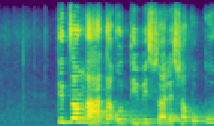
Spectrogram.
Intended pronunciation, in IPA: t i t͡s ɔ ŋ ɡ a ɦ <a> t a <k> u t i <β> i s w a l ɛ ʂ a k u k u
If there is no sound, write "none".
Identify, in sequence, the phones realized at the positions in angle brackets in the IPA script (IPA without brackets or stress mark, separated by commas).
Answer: a, ʔ, β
